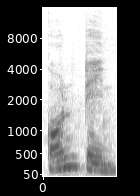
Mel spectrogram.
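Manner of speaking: Contain in two separate beats, কন then ten; split into syllables. Shown as a demonstration. Teacher showing students two syllables, contain split as কন, ten. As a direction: break contain after কন, giving each syllable its own beat. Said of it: "কনটেইনে দুইটা syllable আছে".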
